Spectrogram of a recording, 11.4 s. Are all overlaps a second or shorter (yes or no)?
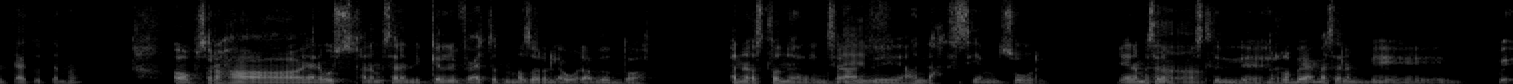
yes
